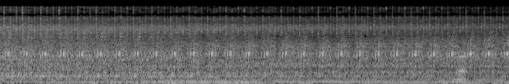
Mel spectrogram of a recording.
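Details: 2009 Dodge Journey SXT V6 (stated as 3.5 L or 3.6 L) at idle, mic close to the engine: a crisp, high tick about 160 times a minute; owner believes it is the rocker arm and shaft assembly, not the pistons or transmission.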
